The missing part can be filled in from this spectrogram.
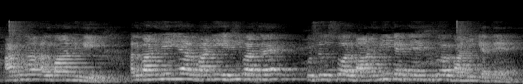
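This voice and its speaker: A man giving a measured, explanatory classroom lecture, speaking directly to his students. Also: high-pitched, a bit bright. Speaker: teacher. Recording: echoey room, far from mic, dull lo-fi sound, faint hiss.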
